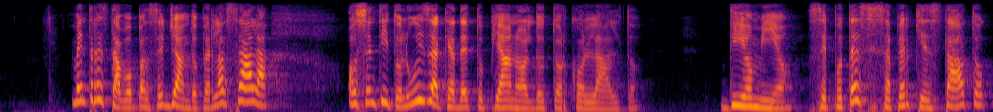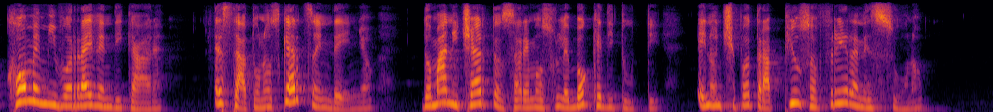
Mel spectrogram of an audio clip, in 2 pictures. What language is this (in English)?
Italian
